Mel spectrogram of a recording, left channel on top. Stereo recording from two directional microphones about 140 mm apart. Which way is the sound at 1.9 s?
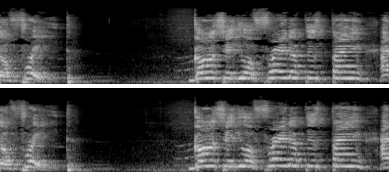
25° left (ahead or behind).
